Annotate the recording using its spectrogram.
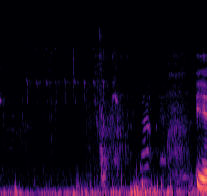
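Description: A cast net splashes into water.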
